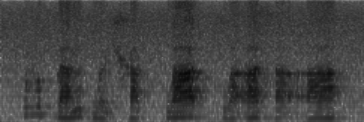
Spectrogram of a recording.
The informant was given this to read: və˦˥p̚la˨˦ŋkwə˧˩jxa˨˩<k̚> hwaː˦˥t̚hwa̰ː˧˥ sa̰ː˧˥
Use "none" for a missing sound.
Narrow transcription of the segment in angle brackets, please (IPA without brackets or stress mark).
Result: k̚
